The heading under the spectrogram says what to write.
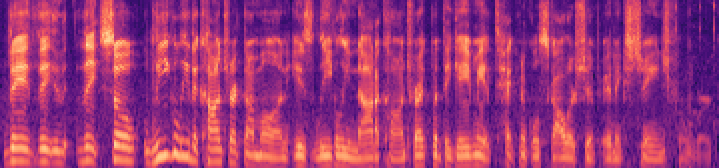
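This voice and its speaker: Expressive and fairly bright, this medium-pitched voice belongs to a twenty-something streamer host from Maryland, USA, who talks a little fast with few pauses. He muses aloud casually, wandering in thought and going over the same points while he sets things up.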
